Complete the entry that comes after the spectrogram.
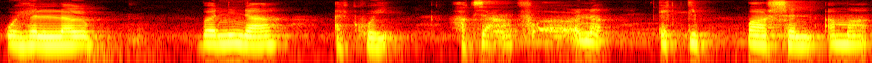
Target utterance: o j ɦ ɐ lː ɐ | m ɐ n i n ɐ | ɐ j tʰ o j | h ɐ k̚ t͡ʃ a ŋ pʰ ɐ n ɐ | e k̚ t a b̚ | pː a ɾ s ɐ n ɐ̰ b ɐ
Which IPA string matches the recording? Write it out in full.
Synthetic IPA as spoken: o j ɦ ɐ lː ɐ | b ɐ n i n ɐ | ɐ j kʰ o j | h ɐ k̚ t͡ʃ a ŋ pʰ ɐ n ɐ | e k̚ t i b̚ | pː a ɾ s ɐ n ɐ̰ m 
